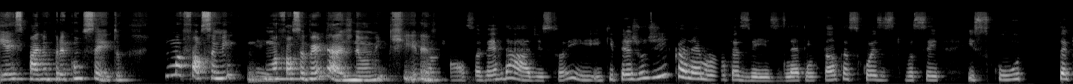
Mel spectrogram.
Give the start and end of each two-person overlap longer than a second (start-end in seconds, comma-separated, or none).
none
